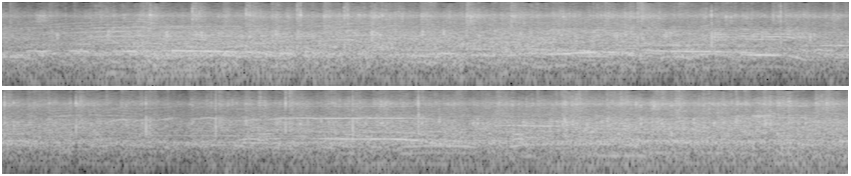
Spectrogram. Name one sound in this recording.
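A large stadium crowd murmurs and cheers in the open air.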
